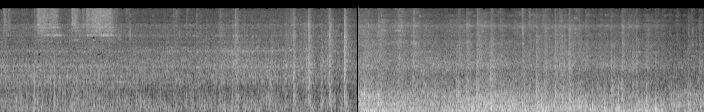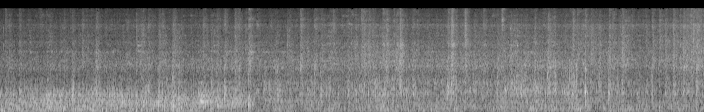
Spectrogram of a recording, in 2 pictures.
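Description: Passenger train running along the track, heard from an open carriage window: steady rumble and rushing air with wheels clacking over rail joints. The sound becomes suddenly louder and fuller about seven seconds in.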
